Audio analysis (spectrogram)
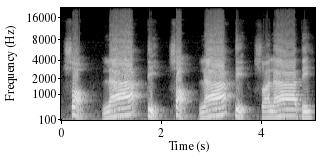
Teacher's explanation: সলা, স মোটা বাট তাড়াতাড়ি, লা খাড়া জবর, ওয়াও no sign no sound, কোনো উচ্চারণ হবে না, তাজের তি, তাহলে স লা তি, স লা তি, সলাতি।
